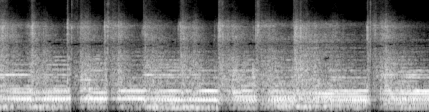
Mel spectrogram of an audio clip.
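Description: Music with a melody, over which bamboo dance poles knock in a steady rhythm of about two to three knocks a second as they are clapped together and against the floor.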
